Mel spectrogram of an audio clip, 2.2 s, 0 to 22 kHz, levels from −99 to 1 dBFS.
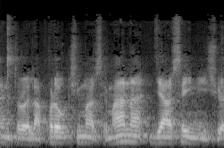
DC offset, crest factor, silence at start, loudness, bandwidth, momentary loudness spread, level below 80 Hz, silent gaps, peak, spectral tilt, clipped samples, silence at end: under 0.1%; 20 dB; 0 s; -27 LUFS; 15.5 kHz; 5 LU; -78 dBFS; none; -8 dBFS; -4.5 dB/octave; under 0.1%; 0 s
